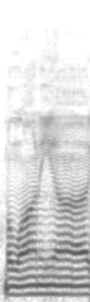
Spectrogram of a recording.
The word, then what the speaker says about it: Melania: relationship with Melanie or whatever her name is Melania you know I prefer the American pronunciation and just we look at these and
